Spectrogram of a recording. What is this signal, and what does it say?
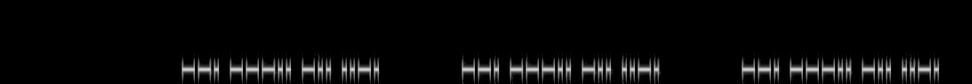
Morse code, heard as a keyed tone, about 32 wpm, 700 Hz. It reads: G8DF G8DF G8DF
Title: DXCC-100 Call Signs - 4 Characters - Repeated 3x - 30wpm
